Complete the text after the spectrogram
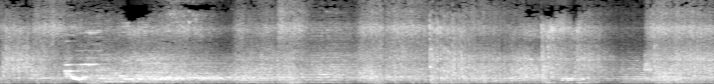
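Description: Game battle effects crackle and burst with clashing magic blasts.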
